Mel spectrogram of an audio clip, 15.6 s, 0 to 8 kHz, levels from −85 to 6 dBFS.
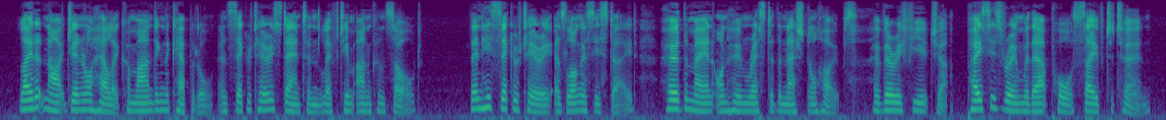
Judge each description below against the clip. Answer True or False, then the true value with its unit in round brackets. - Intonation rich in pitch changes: False (2.9 semitones)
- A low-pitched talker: False (155 Hz)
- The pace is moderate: True (160 wpm)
